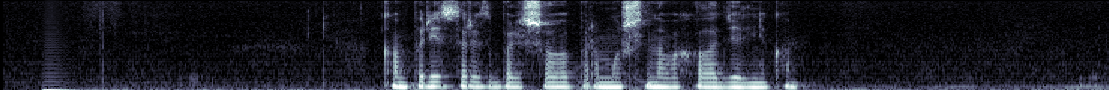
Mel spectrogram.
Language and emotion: Russian, neutral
